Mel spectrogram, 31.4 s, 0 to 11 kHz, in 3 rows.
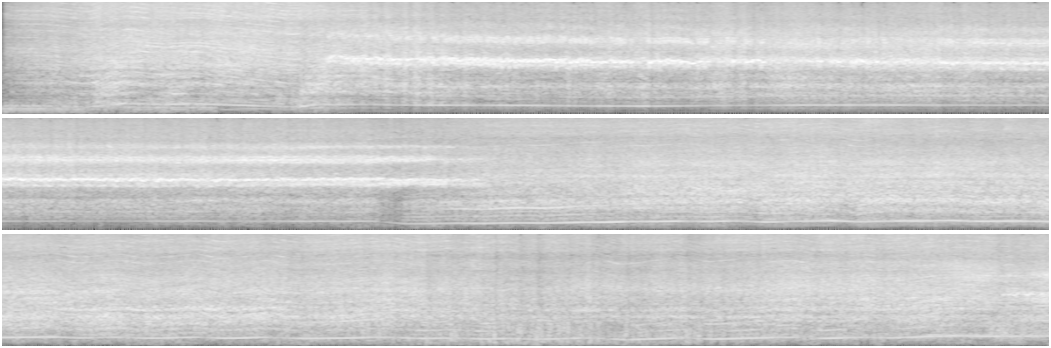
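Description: BMW E36 saloon's straight-six doing a burnout: the engine is held at high revs while the rear tyres spin with a steady, high tyre squeal. About halfway through, the squeal stops and the engine note drops, then rises and falls unevenly as the smoking car keeps moving.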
